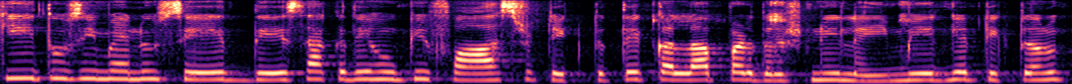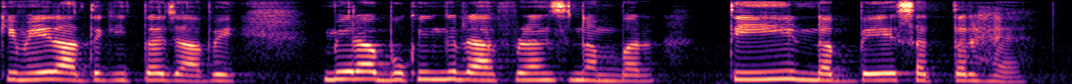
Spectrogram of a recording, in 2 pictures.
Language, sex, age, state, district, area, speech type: Punjabi, female, 18-30, Punjab, Barnala, urban, read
